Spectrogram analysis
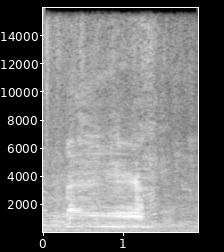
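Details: Young Sahiwal calf at Ambari cattle market, Parbatipur, Dinajpur, on 31/1/26, giving one drawn-out, nasal, harmonic moo lasting about a second, rising slightly then falling, amid men bargaining over prices in the background.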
